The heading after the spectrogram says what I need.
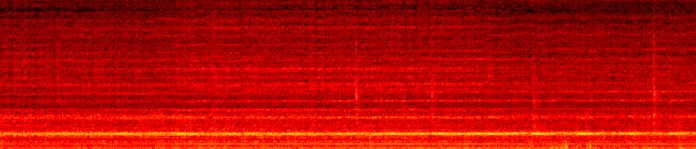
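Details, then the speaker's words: Three-stage hydraulic dump bed lifting a load: steady high even pump whine as cylinders extend, slow to rise; owner suspects fluid is a little low, unconfirmed. "away this thing goes all the way up takes a little while but hey better than shoveling right"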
